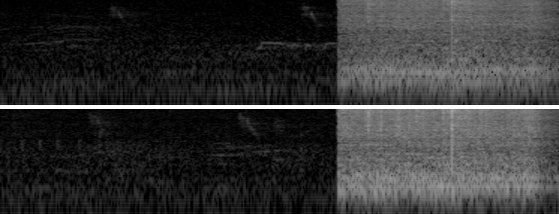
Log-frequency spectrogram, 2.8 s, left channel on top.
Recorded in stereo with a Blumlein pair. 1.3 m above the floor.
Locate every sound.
1.7 s frying: 65° right, 0.6 m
